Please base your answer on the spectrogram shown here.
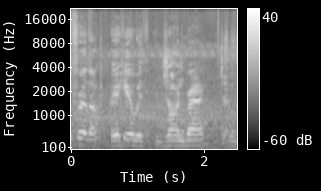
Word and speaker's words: Jhaun Bryan: Saying further, we're here with Jhaun Bryan. Did I pronounce it right?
